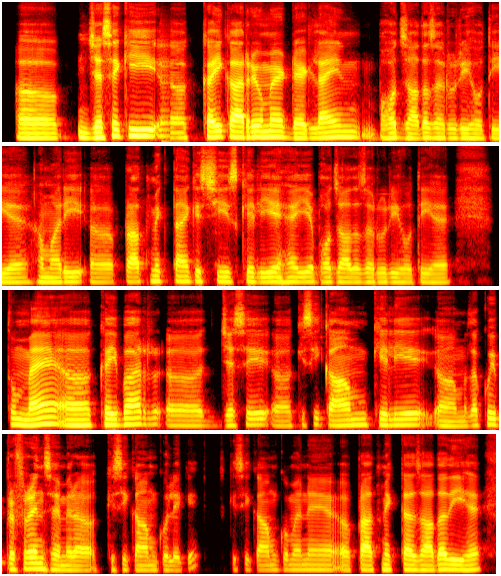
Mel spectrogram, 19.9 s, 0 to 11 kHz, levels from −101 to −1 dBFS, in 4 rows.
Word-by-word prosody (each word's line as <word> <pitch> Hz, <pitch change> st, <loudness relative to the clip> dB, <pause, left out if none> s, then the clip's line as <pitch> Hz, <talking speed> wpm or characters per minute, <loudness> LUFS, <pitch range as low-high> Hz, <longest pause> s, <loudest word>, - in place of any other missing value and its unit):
अ, 110 Hz, 0 st, +3 dB, 0.3 s
जैसे 120 Hz, +6 st, +8 dB
कि 150 Hz, +2 st, +3 dB, 0.2 s
अ, 115 Hz, -6 st, -3 dB, 0.2 s
कई 130 Hz, +1 st, +8 dB
कार्यों 130 Hz, -1 st, +6 dB
में 130 Hz, -2 st, +4 dB
डेडलाइन 120 Hz, +4 st, +2 dB, 0.2 s
बहुत 110 Hz, +1 st, -1 dB
ज़्यादा 110 Hz, +1 st, +1 dB
ज़रूरी 110 Hz, -1 st, -2 dB
होती 105 Hz, -1 st, -4 dB
है, 105 Hz, 0 st, -1 dB, 0.2 s
हमारी 110 Hz, +1 st, -2 dB
अ, -, -, -20 dB, 0.4 s
प्राथमिकताएँ 120 Hz, +2 st, -2 dB
किस 120 Hz, -1 st, +1 dB
चीज़ 115 Hz, 0 st, 0 dB
के 115 Hz, -, -2 dB
लिए 110 Hz, +1 st, -1 dB
हैं, 110 Hz, +2 st, -2 dB
ये 110 Hz, +1 st, -2 dB
बहुत 110 Hz, -1 st, -3 dB
ज़्यादा 105 Hz, -1 st, -2 dB
ज़रूरी 105 Hz, 0 st, -5 dB
होती 105 Hz, 0 st, -7 dB
है। 100 Hz, +1 st, -6 dB, 0.5 s
तो 140 Hz, -, -3 dB
मैं 135 Hz, +3 st, +5 dB
अ, 125 Hz, -1 st, +2 dB
कई 135 Hz, -2 st, +3 dB
बार 145 Hz, +1 st, +4 dB
अ, 120 Hz, -5 st, -6 dB
जैसे 120 Hz, +3 st, -2 dB
अ, 110 Hz, -4 st, -8 dB
किसी 130 Hz, +4 st, -1 dB
काम 125 Hz, +3 st, +1 dB
के 135 Hz, -, 0 dB
लिए 130 Hz, +1 st, -1 dB, 0.2 s
अ, 110 Hz, -2 st, -3 dB
मतलब 110 Hz, +3 st, -6 dB
कोई 140 Hz, -, 0 dB
प्रेफ़रेंस 130 Hz, 0 st, +1 dB
है 115 Hz, -, -1 dB
मेरा, 105 Hz, -1 st, -2 dB, 0.2 s
किसी 115 Hz, +1 st, -5 dB
काम 105 Hz, 0 st, -5 dB
को -, -, -5 dB
लेके, 105 Hz, -2 st, -9 dB, 0.4 s
किसी -, -, -11 dB
काम 110 Hz, 0 st, -6 dB
को 115 Hz, -, -11 dB
मैंने 115 Hz, 0 st, -6 dB
अ, 110 Hz, -, -5 dB
प्राथमिकता 115 Hz, +1 st, 0 dB
ज़्यादा 110 Hz, +2 st, +1 dB
दी 120 Hz, -1 st, +1 dB
है, 115 Hz, +2 st, -3 dB
115 Hz, 175 wpm, -22 LUFS, 110-125 Hz, 0.5 s, जैसे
